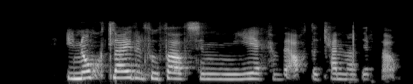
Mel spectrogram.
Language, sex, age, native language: Icelandic, female, 18-19, Icelandic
